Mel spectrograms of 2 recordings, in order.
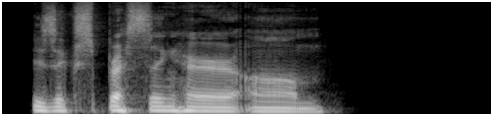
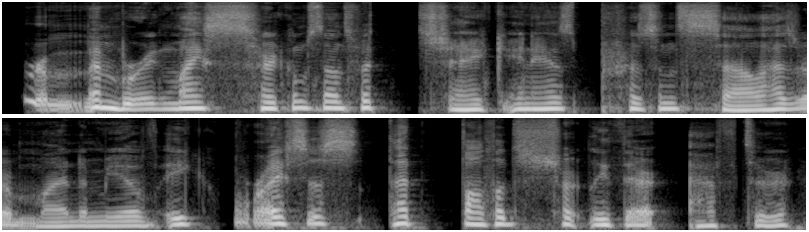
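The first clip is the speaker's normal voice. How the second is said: story narration; 10 semitones higher than usual. Acted. Character recalls events in game.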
